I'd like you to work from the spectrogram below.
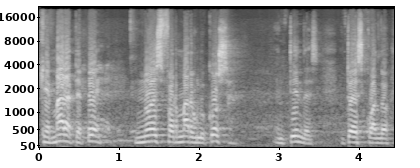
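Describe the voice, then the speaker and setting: A man is speaking amid noticeable background noise. Audible room echo surrounds his voice. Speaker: university lecturer. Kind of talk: lecture. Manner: fast.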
